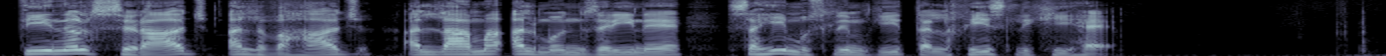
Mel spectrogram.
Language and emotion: Urdu, neutral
